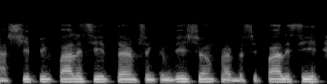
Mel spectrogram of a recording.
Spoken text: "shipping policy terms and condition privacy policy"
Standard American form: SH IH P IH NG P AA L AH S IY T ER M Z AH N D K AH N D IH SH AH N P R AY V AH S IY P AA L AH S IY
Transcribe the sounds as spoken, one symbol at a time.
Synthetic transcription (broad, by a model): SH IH P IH NG P AA L AH S IY T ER M S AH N K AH N D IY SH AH N P R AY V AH S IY P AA L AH S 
